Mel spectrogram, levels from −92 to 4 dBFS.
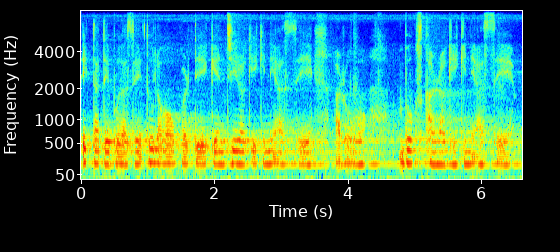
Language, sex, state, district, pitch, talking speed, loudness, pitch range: Nagamese, female, Nagaland, Dimapur, 180 Hz, 145 wpm, -18 LUFS, 180-190 Hz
